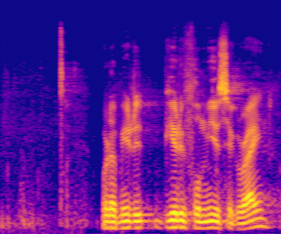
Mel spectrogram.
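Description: A man speaks calmly into a microphone, heard over loudspeakers in a large echoing hall.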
